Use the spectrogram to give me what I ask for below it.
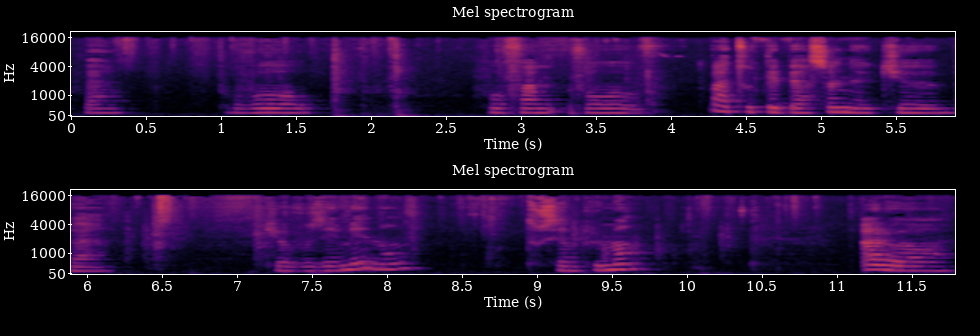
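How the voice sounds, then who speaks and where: Her voice mellow and mid-range, a card reader who has a cold offers relaxed spiritual guidance. She talks slowly, hesitating and leaning on plenty of fillers, and the recording is reverberant.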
